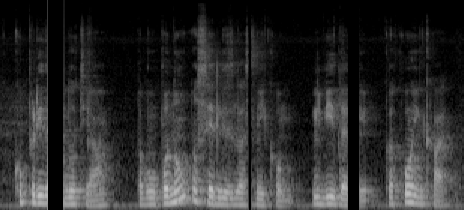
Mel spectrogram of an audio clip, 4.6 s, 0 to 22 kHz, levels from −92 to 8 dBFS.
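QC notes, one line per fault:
0.48–0.64 s, block of digital silence: a 160 ms run of audio drops to silence just before "do tja pa", cutting out and back with no fade.
2.48–2.52 s, block of digital silence: a 40 ms hole, long enough to be heard as a short gap.
3.48–3.6 s, block of digital silence: a 120 ms hole with the same abrupt edges, likely from the output buffer not being filled in time. Unlike a concealed dropout or a fade, nothing bridges these gaps, and there is no taper into or out of them.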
